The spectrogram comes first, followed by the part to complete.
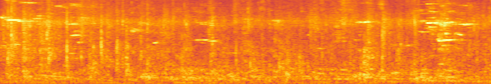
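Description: Steady low hum and rumbling room noise in a hall, with scattered small knocks and a few faint, brief squeaks.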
